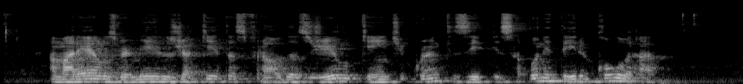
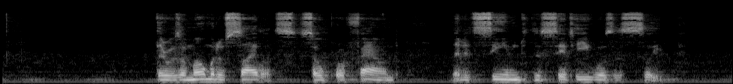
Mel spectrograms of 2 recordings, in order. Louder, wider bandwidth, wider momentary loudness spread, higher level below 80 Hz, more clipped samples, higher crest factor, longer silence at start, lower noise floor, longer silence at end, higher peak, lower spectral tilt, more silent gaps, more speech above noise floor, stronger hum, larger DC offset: second, -26 LUFS vs -22 LUFS; about the same, 11.5 kHz vs 12.5 kHz; about the same, 9 LU vs 11 LU; first, -56 dBFS vs -64 dBFS; neither; about the same, 18 dB vs 18 dB; second, 0.5 s vs 1.55 s; about the same, -54 dBFS vs -52 dBFS; first, 0.75 s vs 0.6 s; about the same, -8 dBFS vs -6 dBFS; first, -5.5 dB/octave vs -3.5 dB/octave; neither; about the same, 29 dB vs 30 dB; neither; neither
